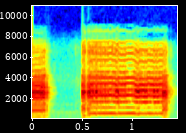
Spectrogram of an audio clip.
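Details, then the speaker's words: Major Morgan electronic organ toy, keypad with worn conductive material, fresh battery fitted; two short reedy organ tones, the second a higher held note that sounds sour and not an octave above the first, off-pitch note. "I think that it doesn't sound very good that sounds like me trying to reach that note and it"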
